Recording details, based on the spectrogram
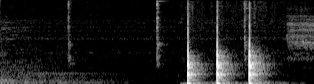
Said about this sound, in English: before the two you can finish this conversation, there is a little knock at the door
